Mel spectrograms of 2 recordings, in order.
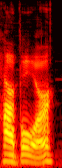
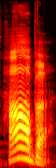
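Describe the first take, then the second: First: The word is said with an American pronunciation. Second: The word is said with a British pronunciation. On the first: The speaker calls it wrong. "It's not harbor" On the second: The speaker calls it right. "It's harbor"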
